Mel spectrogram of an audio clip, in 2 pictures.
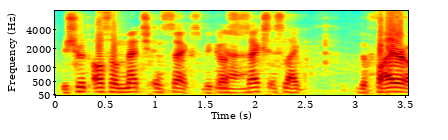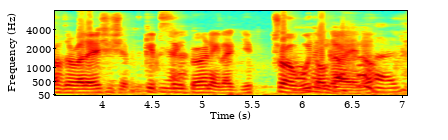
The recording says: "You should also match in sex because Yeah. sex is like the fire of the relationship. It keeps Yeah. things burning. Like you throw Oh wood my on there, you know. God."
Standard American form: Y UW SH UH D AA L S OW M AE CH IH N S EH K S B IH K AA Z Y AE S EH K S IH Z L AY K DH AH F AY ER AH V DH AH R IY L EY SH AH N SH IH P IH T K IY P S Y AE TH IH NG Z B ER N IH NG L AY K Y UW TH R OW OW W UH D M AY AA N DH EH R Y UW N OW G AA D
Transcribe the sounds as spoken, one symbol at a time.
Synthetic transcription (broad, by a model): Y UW SH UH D AA L S OW M AE CH IH N S EH K S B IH K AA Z S EH K S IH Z L AY K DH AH F AY ER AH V DH AH R IY L EY SH AH N SH IH P IH T K IY P S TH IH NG B ER N IH NG L AY K Y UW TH R OW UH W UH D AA N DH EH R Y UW N OW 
